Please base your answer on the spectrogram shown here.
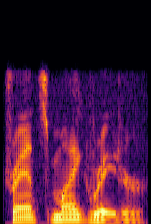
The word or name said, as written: transmigrator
